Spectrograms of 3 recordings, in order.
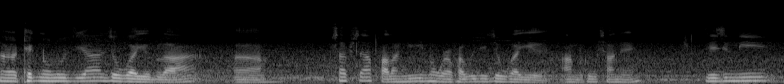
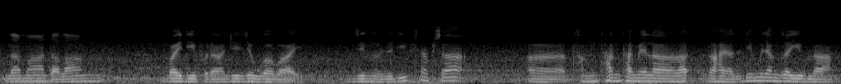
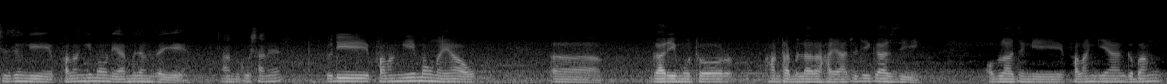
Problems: constant background noise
